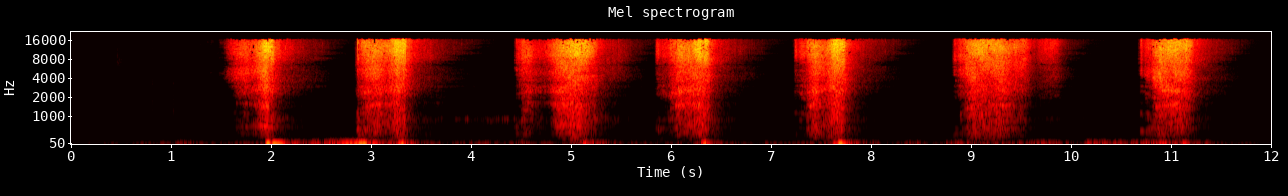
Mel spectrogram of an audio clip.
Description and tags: Sweeping with broom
